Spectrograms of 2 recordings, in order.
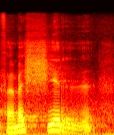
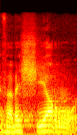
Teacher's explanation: rnya sukun didahului kasrah. Tarqiq kita tipiskan.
